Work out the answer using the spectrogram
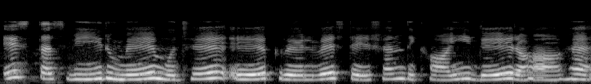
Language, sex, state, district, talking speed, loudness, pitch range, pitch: Hindi, female, Madhya Pradesh, Katni, 110 wpm, -14 LUFS, 225-265 Hz, 245 Hz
